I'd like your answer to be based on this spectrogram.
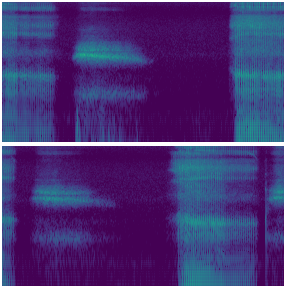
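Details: Loud, rough inhaled snores alternating with quieter breathy exhalations, about three breath cycles over eleven seconds: heavy snoring during sleep.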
